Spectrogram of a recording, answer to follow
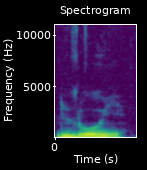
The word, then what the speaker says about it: lui: Ensuite, pour il et elle, c'est lui et lei, on prononce bien toutes les lettres.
